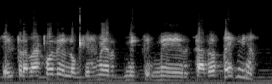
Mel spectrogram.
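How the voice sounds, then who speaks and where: Gravelly-voiced woman telling her story. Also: mid-range voice, lively intonation, moderate pace, sharp tone, soft background music, low-quality recording. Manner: rambling, many restarts and fillers, retells dialogue. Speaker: caller telling a personal story. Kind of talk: casual spoken storytelling.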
